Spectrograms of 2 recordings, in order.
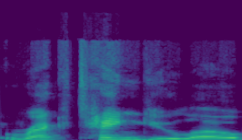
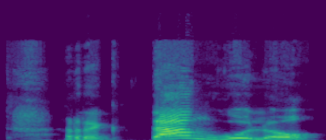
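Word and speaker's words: rectángulo: English rectangular pretty easy right just don't say rectangular because that sounds awful the U says ooh in Spanish like ooh shiny rectangulo is a rectangle once again we see that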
